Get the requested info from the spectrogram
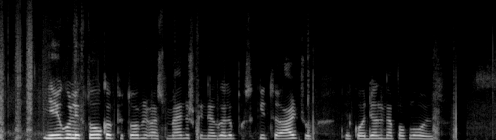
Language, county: Lithuanian, Tauragė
